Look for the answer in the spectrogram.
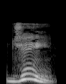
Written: Jane

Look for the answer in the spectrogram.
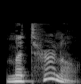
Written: maternal

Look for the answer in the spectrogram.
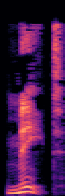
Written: mate

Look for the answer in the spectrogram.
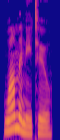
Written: wahmenitu

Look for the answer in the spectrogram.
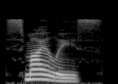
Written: smileys

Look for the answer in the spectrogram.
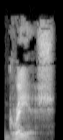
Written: grayish

